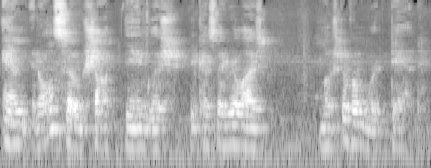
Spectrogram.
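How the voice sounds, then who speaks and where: A man's voice: fairly low pitch, steady tone, slow, darkish tone, slight background noise. A man teaching a class in a conversational, self-interrupting way, often restarting his sentences. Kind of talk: lecture to a class. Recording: roomy hall, voice from far off.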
